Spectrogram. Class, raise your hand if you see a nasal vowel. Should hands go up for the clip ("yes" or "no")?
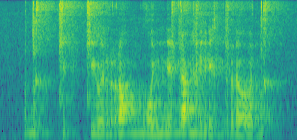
no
